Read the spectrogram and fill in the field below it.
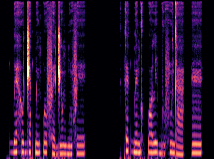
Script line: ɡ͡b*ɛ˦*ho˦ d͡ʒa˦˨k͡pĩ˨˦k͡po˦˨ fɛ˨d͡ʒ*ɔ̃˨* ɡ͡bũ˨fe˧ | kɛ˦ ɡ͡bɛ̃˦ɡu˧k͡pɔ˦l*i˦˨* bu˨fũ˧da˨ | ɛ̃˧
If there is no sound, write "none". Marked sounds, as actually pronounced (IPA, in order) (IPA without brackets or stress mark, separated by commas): ɛ˦, ɔ̃˧, i˦˨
